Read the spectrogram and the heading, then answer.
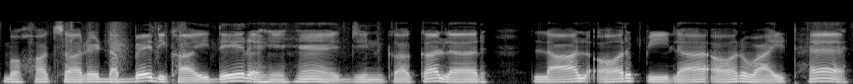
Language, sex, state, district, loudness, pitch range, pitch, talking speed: Hindi, male, Jharkhand, Ranchi, -13 LUFS, 110-130 Hz, 115 Hz, 105 wpm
